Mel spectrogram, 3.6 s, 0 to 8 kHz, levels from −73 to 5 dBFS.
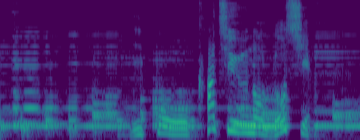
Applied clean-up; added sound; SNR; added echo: neural mask model RNNoise.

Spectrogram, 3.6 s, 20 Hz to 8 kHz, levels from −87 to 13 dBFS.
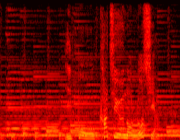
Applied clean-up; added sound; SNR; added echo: none; Harp; 2 dB; none.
